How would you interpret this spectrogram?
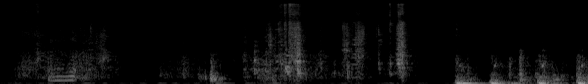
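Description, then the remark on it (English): A heavy wooden door with no cables is pushed closed with creaks and scraping, settling with a dull, low thud instead of a slam, with faint voices in the background. “That does not slam shut. There's no cables. It just doesn't do it.”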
